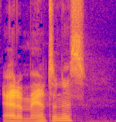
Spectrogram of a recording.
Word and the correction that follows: Adamantoise: Close. You got an extra syllable in there. It's Adamantoise.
